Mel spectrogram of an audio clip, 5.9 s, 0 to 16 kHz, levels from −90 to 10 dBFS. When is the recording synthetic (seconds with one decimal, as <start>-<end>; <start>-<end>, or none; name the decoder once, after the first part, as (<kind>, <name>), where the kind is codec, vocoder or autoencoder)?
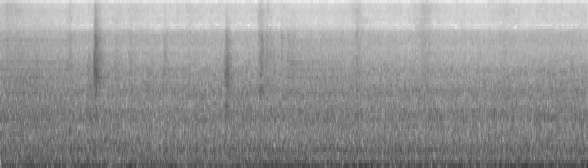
0.0-0.7 (autoencoder, DAC-VAE); 2.9-3.5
